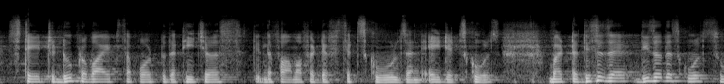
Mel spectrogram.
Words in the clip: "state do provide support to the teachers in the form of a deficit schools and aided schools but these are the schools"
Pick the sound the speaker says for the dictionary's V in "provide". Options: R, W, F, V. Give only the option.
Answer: V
